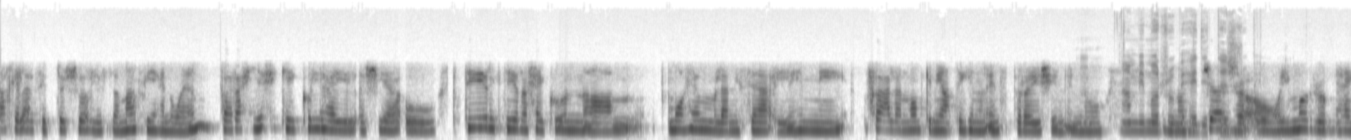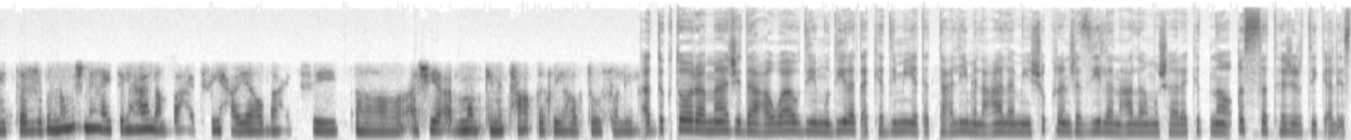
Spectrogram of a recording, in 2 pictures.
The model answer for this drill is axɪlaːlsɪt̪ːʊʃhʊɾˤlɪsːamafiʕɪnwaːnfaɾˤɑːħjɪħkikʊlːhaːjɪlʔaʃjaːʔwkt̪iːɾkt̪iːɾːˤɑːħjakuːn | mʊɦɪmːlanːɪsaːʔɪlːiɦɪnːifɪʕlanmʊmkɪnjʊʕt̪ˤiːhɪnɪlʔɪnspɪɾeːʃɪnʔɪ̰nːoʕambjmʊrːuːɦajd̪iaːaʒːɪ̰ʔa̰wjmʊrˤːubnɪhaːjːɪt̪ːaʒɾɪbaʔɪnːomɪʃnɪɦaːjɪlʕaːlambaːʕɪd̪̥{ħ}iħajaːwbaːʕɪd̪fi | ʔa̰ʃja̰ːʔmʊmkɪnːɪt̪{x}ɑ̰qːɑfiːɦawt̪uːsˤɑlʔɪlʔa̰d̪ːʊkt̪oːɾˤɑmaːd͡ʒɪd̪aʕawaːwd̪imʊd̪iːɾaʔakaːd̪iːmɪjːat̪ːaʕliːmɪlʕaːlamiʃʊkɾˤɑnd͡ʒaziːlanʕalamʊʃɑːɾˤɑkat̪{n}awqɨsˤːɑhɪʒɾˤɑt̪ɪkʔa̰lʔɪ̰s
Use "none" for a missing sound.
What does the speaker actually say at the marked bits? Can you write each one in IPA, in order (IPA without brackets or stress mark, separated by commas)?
f, ħ, n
